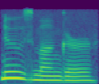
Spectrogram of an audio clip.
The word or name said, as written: newsmonger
